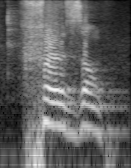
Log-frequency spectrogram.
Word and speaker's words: faisons: Đây viết là AI phải không ạ? AI thì đọc là E phải không? Nhưng mà ở đây đọc là ơ. Phiên âm quốc tế viết như thế này: Faisons, đó là đặc biệt.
